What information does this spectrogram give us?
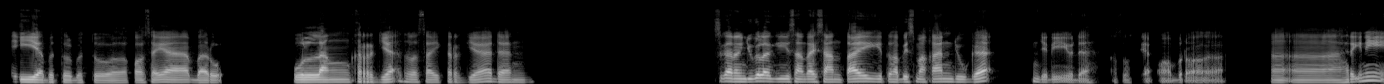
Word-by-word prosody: Iya 115 Hz, -2 st, +5 dB
betul-betul. 100 Hz, -2 st, -3 dB, 0.2 s
Kalau 95 Hz, -1 st, -3 dB
saya 115 Hz, +2 st, +3 dB, 0.3 s
baru 100 Hz, 0 st, +2 dB, 0.8 s
pulang 110 Hz, 0 st, +6 dB, 0.2 s
kerja, 115 Hz, -2 st, 0 dB, 0.2 s
selesai 110 Hz, -3 st, -2 dB
kerja 110 Hz, -1 st, -3 dB, 0.2 s
dan 110 Hz, -1 st, -3 dB, 1.8 s
sekarang 135 Hz, -2 st, +3 dB
juga 145 Hz, +3 st, +5 dB
lagi 130 Hz, -1 st, -1 dB
santai-santai 125 Hz, +2 st, +3 dB
gitu, 125 Hz, -, -12 dB
habis 120 Hz, 0 st, -2 dB
makan 130 Hz, +2 st, 0 dB
juga, 120 Hz, 0 st, +2 dB, 0.4 s
jadi -, -, -5 dB, 0.2 s
udah -, -, -5 dB, 0.2 s
langsung -, -, -15 dB
siap -, -, -10 dB
ngobrol -, -, -8 dB, 0.5 s
heeh. 100 Hz, 0 st, -4 dB, 0.4 s
Hari 120 Hz, +2 st, 0 dB
ini 175 Hz, +4 st, +1 dB
115 Hz, 115 wpm, -24 LUFS, 110-125 Hz, 1.8 s, pulang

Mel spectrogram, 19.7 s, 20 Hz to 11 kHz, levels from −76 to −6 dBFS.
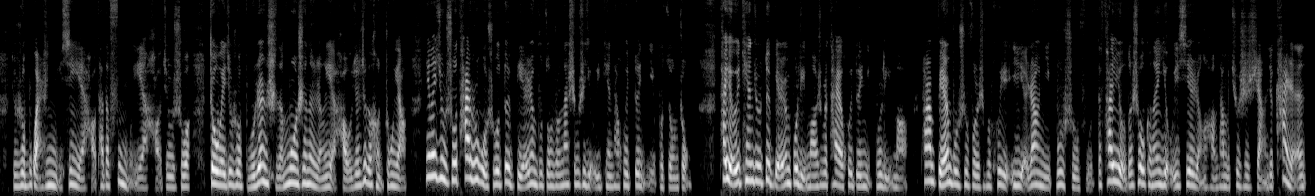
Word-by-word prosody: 就 190 Hz, -, -7 dB
是 -, -, -5 dB
说 205 Hz, -, +2 dB
不 210 Hz, -, -4 dB
管 -, -, +2 dB
是 200 Hz, +4 st, -3 dB
女 200 Hz, -3 st, -1 dB
性 225 Hz, -3 st, -3 dB
也 160 Hz, -, -4 dB
好， 155 Hz, -, -10 dB
他 195 Hz, -, -6 dB
的 200 Hz, -, -3 dB
父 255 Hz, +6 st, -6 dB
母 210 Hz, -, -3 dB
也 170 Hz, -, -8 dB
好， 160 Hz, -, -11 dB
就 180 Hz, -1 st, -5 dB
是 170 Hz, -, -11 dB
说 185 Hz, -1 st, -1 dB, 0.2 s
周 240 Hz, -, +9 dB
围， 205 Hz, -2 st, +5 dB
就 220 Hz, +1 st, -1 dB
是 -, -, -4 dB
说 205 Hz, -1 st, 0 dB
不 175 Hz, -1 st, -3 dB
认 260 Hz, +4 st, +7 dB
识 180 Hz, -, -6 dB
的 170 Hz, -, -5 dB
陌 240 Hz, +3 st, +4 dB
生 235 Hz, +1 st, +1 dB
的 220 Hz, -3 st, +2 dB
人 170 Hz, -1 st, -4 dB
也 180 Hz, -1 st, -3 dB
好， -, -, -3 dB
我 155 Hz, -, -7 dB
觉 195 Hz, -, -4 dB
得 205 Hz, -, -1 dB
这 280 Hz, -, 0 dB
个 225 Hz, -, +1 dB
很 210 Hz, -4 st, -6 dB
重 200 Hz, -3 st, -4 dB
要。 175 Hz, -, -3 dB, 0.2 s
因 350 Hz, -, +3 dB
为 360 Hz, 0 st, +8 dB
就 325 Hz, -1 st, +5 dB
是 -, -, -5 dB
说， 290 Hz, -, +5 dB
他 335 Hz, +3 st, +5 dB
如 305 Hz, -1 st, +4 dB
果 230 Hz, -, +3 dB
说 220 Hz, +4 st, +1 dB
对 255 Hz, +4 st, +3 dB
别 185 Hz, -4 st, -2 dB
人 230 Hz, 0 st, 0 dB
不 205 Hz, -, -6 dB
尊 195 Hz, -1 st, -5 dB
重， 195 Hz, +1 st, -5 dB
那 215 Hz, -, -2 dB
是 220 Hz, -, -7 dB
不 220 Hz, -, -4 dB
是 220 Hz, -, -4 dB
有 195 Hz, -, -6 dB
一 175 Hz, -, -7 dB
天 185 Hz, +1 st, -7 dB
他 185 Hz, 0 st, -8 dB
会 200 Hz, +2 st, -5 dB
对 195 Hz, +1 st, -4 dB
你 -, -, -16 dB
也 -, -, -14 dB
不 175 Hz, -, -9 dB
尊 170 Hz, -1 st, -8 dB
重， 220 Hz, -, -7 dB, 0.4 s
他 310 Hz, -, +6 dB
有 245 Hz, -3 st, +10 dB
一 -, -, +6 dB
天 285 Hz, +3 st, +2 dB
就 275 Hz, -, +2 dB
是 260 Hz, -, +2 dB
对 290 Hz, +3 st, +2 dB
别 190 Hz, -5 st, +2 dB
人 235 Hz, +5 st, +2 dB
不 245 Hz, -, +4 dB
礼 185 Hz, -8 st, 0 dB
貌， 185 Hz, +1 st, -3 dB
是 205 Hz, -, -8 dB
不 -, -, -4 dB
是 200 Hz, -, -10 dB
他 220 Hz, -1 st, -1 dB
也 195 Hz, -, +3 dB
会 205 Hz, +3 st, -4 dB
对 190 Hz, -1 st, -3 dB
你 185 Hz, -, -7 dB
不 195 Hz, -3 st, -6 dB
礼 170 Hz, -3 st, -7 dB
貌， 160 Hz, -2 st, -10 dB, 0.2 s
他 280 Hz, -, -1 dB
让 280 Hz, -1 st, +4 dB
别 215 Hz, -3 st, +5 dB
人 250 Hz, +3 st, +5 dB
不 220 Hz, -2 st, 0 dB
舒 215 Hz, +1 st, -6 dB
服 195 Hz, 0 st, -5 dB
了， 180 Hz, -, -2 dB
是 190 Hz, -, -14 dB
不 195 Hz, -, -7 dB
是 180 Hz, -, -17 dB
会 215 Hz, -5 st, -2 dB
也 205 Hz, +1 st, -3 dB
让 210 Hz, -2 st, -1 dB
你 170 Hz, -, -7 dB
不 215 Hz, +1 st, -2 dB
舒 175 Hz, -4 st, -8 dB
服， -, -, -18 dB
他 215 Hz, -, -7 dB
他 275 Hz, +6 st, +3 dB
有 270 Hz, -3 st, +3 dB
的 200 Hz, -, -4 dB
时 255 Hz, -, -4 dB
候 240 Hz, -, +5 dB
可 215 Hz, -, -7 dB
能 215 Hz, +1 st, -1 dB
有 -, -, -2 dB
一 195 Hz, -, -3 dB
些 215 Hz, +2 st, 0 dB
人 180 Hz, -, -5 dB
哈， 165 Hz, -2 st, -12 dB
他 185 Hz, -, -8 dB
们 175 Hz, -2 st, -7 dB
确 205 Hz, +3 st, -8 dB
实 180 Hz, -1 st, -8 dB
是 175 Hz, -, -13 dB
这 -, -, -3 dB
样， -, -, -11 dB
就 190 Hz, -, -7 dB
看 -, -, -2 dB
人。 180 Hz, 0 st, -5 dB
205 Hz, 415 characters per minute, -21 LUFS, 185-225 Hz, 0.4 s, 有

